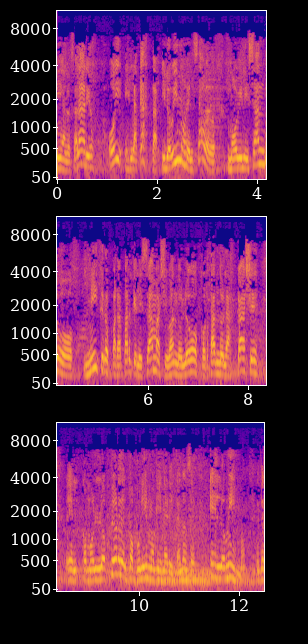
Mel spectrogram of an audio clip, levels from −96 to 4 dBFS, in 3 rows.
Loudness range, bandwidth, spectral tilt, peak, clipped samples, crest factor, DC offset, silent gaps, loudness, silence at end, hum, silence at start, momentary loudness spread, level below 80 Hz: 1 LU; 7.8 kHz; -5.5 dB/octave; -2 dBFS; under 0.1%; 14 dB; under 0.1%; none; -15 LUFS; 0 s; none; 0 s; 6 LU; -46 dBFS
